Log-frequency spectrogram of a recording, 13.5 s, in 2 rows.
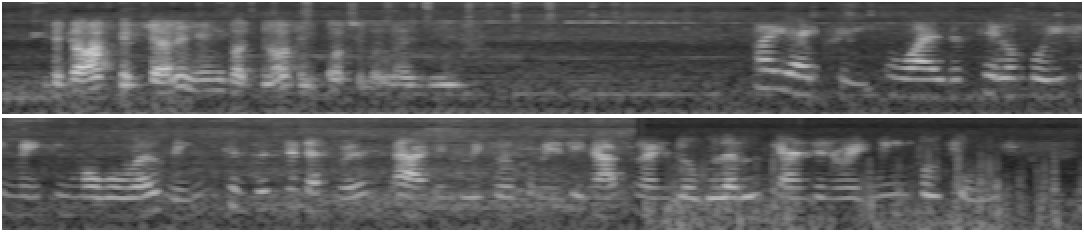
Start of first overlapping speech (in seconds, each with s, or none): none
